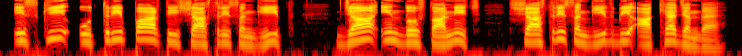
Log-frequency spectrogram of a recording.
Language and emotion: Dogri, neutral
